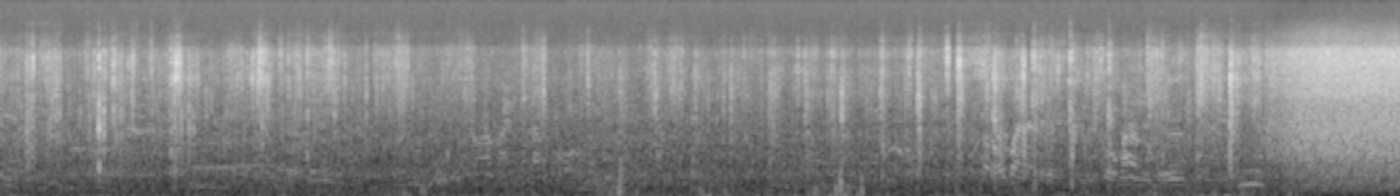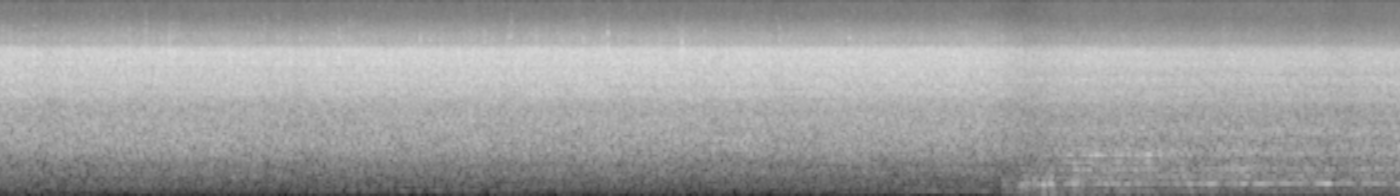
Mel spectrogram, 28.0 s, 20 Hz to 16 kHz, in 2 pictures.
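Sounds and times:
heavy rain falling: 12.0 - 28.0
low steady hum: 23.9 - 28.0.

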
